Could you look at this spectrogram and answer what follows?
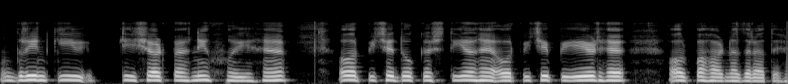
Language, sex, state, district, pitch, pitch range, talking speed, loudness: Hindi, female, Punjab, Pathankot, 185 Hz, 180-195 Hz, 150 wpm, -15 LUFS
